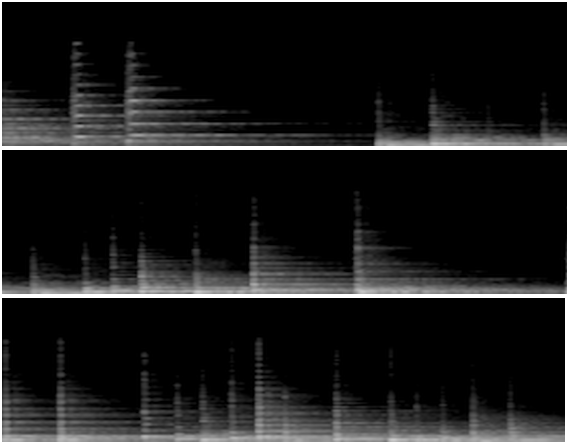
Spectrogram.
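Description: Sampled solo first-chair violin playing short notes. A run of quick spiccato notes rings out in the first two seconds, then after a brief silence a phrase of plucked pizzicato notes starts about three seconds in.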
